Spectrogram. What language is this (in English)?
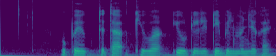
Marathi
